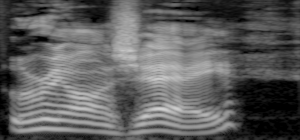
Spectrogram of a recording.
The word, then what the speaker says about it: Urianger: Oh, so first off, it's Urianger.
